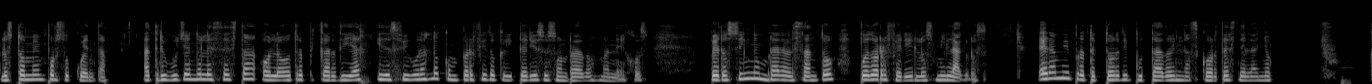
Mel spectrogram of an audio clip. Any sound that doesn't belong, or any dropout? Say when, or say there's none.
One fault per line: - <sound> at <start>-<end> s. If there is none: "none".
- sneeze at 13.2-13.6 s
